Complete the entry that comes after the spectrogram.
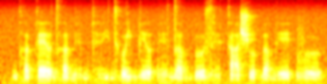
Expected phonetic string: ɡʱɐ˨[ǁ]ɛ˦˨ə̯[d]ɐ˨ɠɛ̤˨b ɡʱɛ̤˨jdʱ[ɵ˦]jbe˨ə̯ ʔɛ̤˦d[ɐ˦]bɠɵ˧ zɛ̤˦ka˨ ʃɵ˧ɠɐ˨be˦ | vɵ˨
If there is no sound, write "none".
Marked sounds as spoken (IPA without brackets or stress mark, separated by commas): k, dʱ, ɵ˦, ɐ˨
